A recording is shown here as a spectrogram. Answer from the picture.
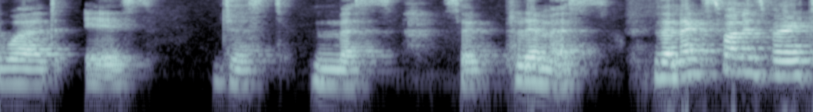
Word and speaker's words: Plymouth: but actually it's pronounced Plymouth so the Y is pronounced like almost like an eye and then the second part of the word is just miss so Plymouth the next one is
